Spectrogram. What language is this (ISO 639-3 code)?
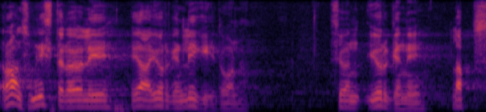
est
